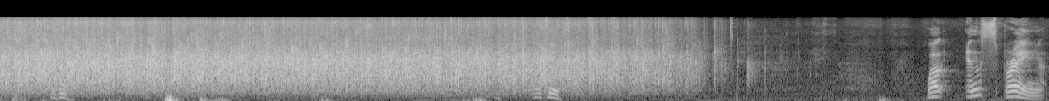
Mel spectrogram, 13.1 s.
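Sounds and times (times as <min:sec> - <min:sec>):
audience applause welcoming an author at the Edinburgh Book Festival: 0:00.0 - 0:09.5
speech: 0:00.6 - 0:01.0, 0:06.8 - 0:07.2, 0:11.6 - 0:13.1.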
